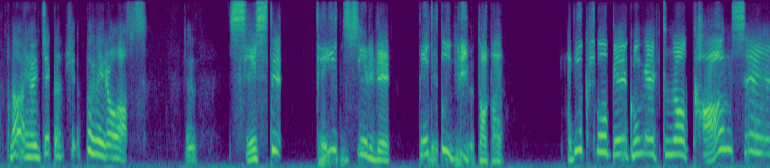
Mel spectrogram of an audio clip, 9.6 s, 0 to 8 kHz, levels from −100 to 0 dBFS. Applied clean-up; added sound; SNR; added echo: neural diffusion model UNIVERSE++.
